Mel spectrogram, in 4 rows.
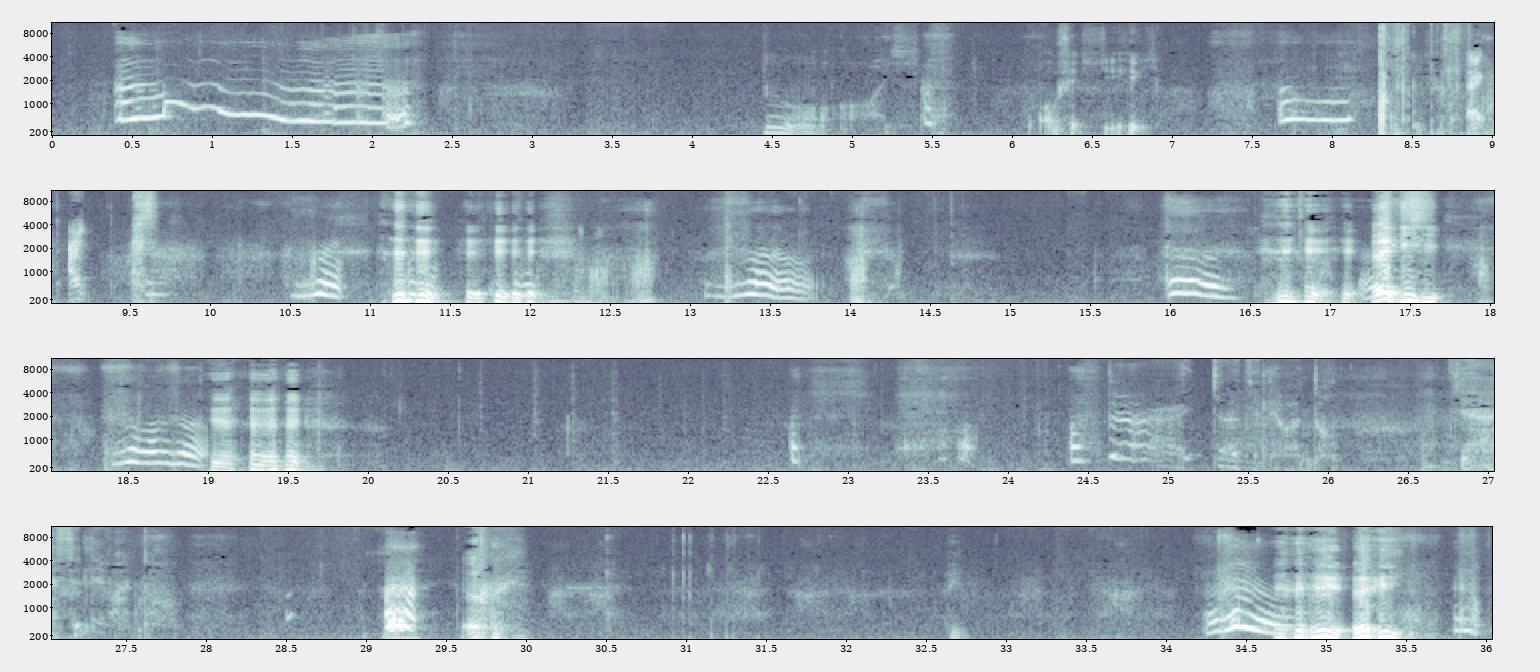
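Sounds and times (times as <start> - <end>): baby vocalizing: 0.4 - 2.3, 8.9 - 11.0, 12.3 - 14.3, 16.0 - 16.5, 18.4 - 19.0, 28.5 - 29.4, 34.2 - 34.8
person whispering: 4.4 - 5.6, 24.6 - 27.9.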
